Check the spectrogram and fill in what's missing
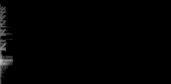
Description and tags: Tweaked percussion and cymbal sounds combined with synths and effects.
Short, Percussion, Abstract, Agogo, Oneshot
